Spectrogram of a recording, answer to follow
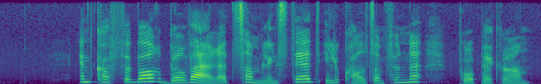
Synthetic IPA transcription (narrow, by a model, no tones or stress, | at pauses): eːnkʰɑfəbɑːʁbøːʁʋæːʁəɛt̪sɑmlɪŋst̪ʰeːd̪iːlʊkʰɑːlsɑmfʉnəpʰoːpeːkəʁhɑn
